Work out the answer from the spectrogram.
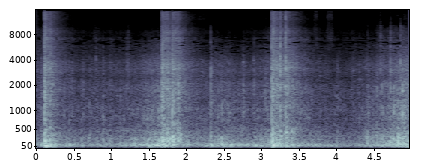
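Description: Aerial fireworks bursting: three loud bangs about a second and a half apart over a low rolling rumble, then a rapid run of crackles near the end.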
